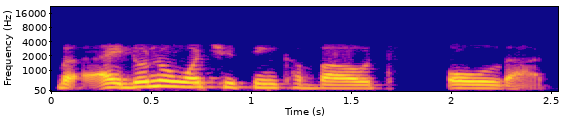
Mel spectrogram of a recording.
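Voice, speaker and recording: A woman's voice: on the low side, moderate pace. A woman hosting an interview, speaking thoughtfully with hesitant restarts. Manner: thoughtful, hesitant, repeats words when starting. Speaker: podcast host. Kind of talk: conversational interview. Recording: tinny phone-like line.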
